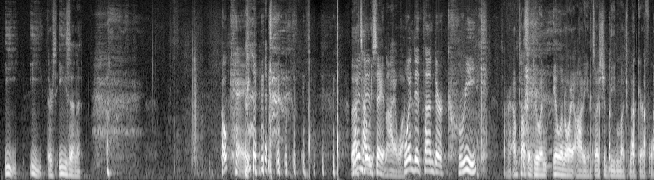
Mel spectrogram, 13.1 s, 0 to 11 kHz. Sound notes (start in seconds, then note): 4.9 everyone laughs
